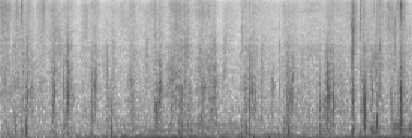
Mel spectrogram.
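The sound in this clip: Footsteps walk through a tunnel in a video game, many steady, evenly paced steps over a continuous low droning hum, with no talk.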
